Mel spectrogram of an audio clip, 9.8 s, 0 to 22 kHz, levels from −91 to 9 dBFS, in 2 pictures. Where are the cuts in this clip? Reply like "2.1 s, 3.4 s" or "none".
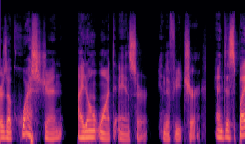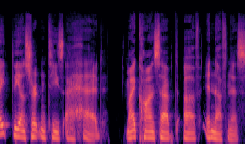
4.1 s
